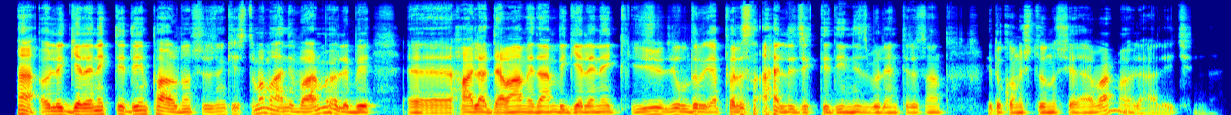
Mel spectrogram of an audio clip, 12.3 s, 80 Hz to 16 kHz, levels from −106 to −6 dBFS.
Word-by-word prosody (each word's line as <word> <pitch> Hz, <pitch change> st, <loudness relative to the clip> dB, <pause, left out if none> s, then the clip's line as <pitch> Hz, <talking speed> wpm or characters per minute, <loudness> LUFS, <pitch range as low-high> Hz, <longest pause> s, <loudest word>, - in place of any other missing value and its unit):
He, -, -, +5 dB
öyle 105 Hz, +2 st, +3 dB
gelenek 110 Hz, +3 st, +3 dB
dediğin 120 Hz, +1 st, +1 dB
pardon 95 Hz, -3 st, +2 dB
sözünü 95 Hz, +3 st, -7 dB
kestim 105 Hz, +6 st, -7 dB
ama 150 Hz, -3 st, 0 dB
hani 100 Hz, -2 st, -1 dB
var 95 Hz, 0 st, +4 dB
mı 165 Hz, +3 st, -1 dB
öyle 180 Hz, -, 0 dB
bir, 185 Hz, 0 st, +3 dB, 0.3 s
eee, 80 Hz, -1 st, 0 dB
hâlâ 95 Hz, -2 st, +4 dB
devam 90 Hz, +2 st, +5 dB
eden 90 Hz, +1 st, +1 dB
bir 90 Hz, -, 0 dB
gelenek 95 Hz, 0 st, -1 dB
100 100 Hz, +2 st, -2 dB
yıldır 100 Hz, 0 st, -1 dB
yaparız 95 Hz, -1 st, -1 dB, 0.2 s
ailecek 90 Hz, -1 st, -1 dB
dediğiniz 90 Hz, 0 st, -3 dB
böyle 85 Hz, -1 st, -3 dB
enteresan 85 Hz, +1 st, -7 dB, 0.4 s
ya -, -, -8 dB
da -, -, -1 dB
konuştuğunuz 85 Hz, +1 st, -3 dB
şeyler 85 Hz, 0 st, -4 dB
var 85 Hz, -, -1 dB
mı -, -, -8 dB
öyle -, -, -9 dB
aile -, -, -12 dB
içinde? 135 Hz, 0 st, -20 dB
95 Hz, 170 wpm, -25 LUFS, 85-105 Hz, 0.4 s, He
